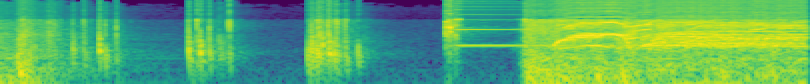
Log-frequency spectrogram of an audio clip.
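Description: Cartoon sound effects of shoes tumbling: a fading clatter, two short knocks about a second and a half in, then a brief ding, before music and voices come in loudly near the end.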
